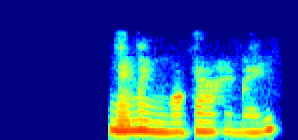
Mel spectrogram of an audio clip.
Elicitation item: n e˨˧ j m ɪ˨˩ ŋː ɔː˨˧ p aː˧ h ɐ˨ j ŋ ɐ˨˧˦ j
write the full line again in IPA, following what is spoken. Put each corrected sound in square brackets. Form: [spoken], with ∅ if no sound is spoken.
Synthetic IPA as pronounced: n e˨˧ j m ɪ˨˩ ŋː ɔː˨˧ [k] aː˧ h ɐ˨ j [m] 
